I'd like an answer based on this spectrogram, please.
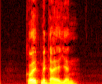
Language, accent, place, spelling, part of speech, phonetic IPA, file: German, Germany, Berlin, Goldmedaillen, noun, [ˈɡɔltmeˌdaljən], De-Goldmedaillen.ogg
- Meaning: plural of Goldmedaille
